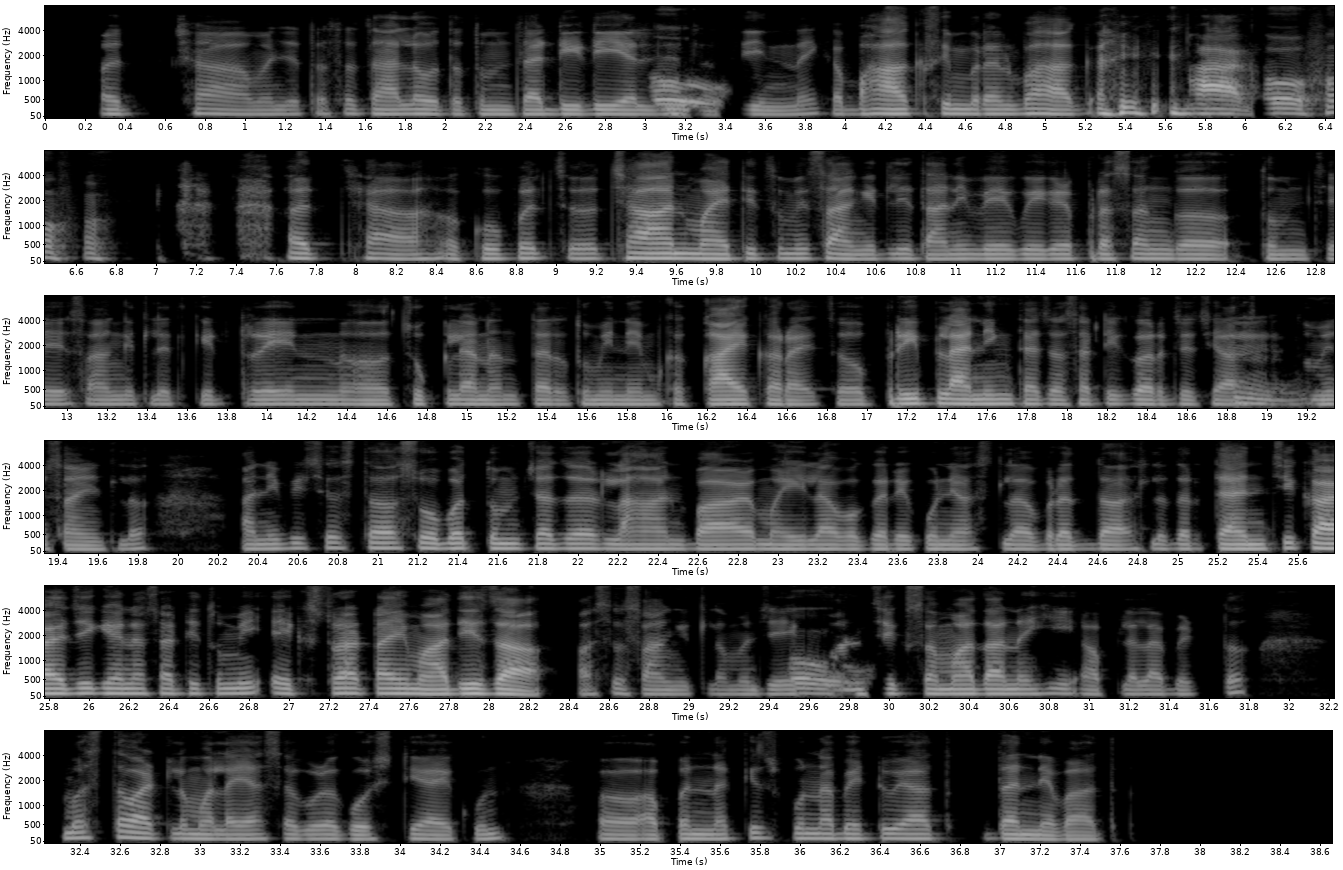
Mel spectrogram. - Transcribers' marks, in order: other background noise; in Hindi: "भाग सिमरन भाग"; chuckle; in English: "प्री प्लॅनिंग"; tapping
- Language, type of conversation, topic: Marathi, podcast, तुम्ही कधी फ्लाइट किंवा ट्रेन चुकवली आहे का, आणि तो अनुभव सांगू शकाल का?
